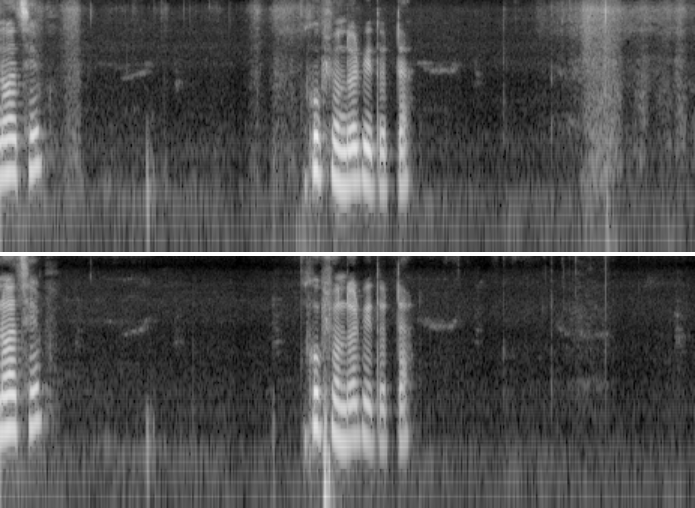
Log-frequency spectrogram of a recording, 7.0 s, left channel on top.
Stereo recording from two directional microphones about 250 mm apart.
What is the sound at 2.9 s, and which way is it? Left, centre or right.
Speech, centre.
